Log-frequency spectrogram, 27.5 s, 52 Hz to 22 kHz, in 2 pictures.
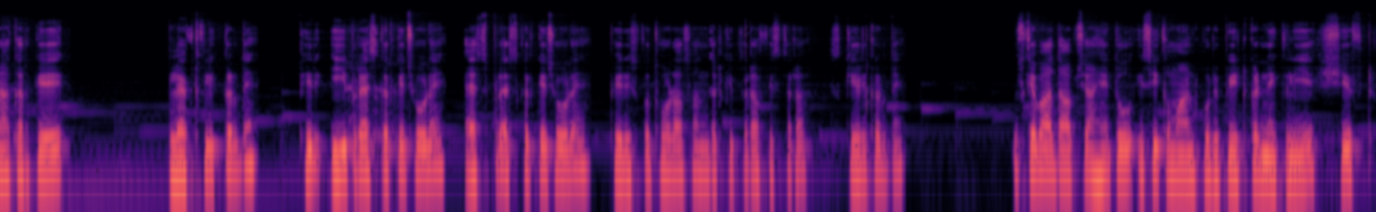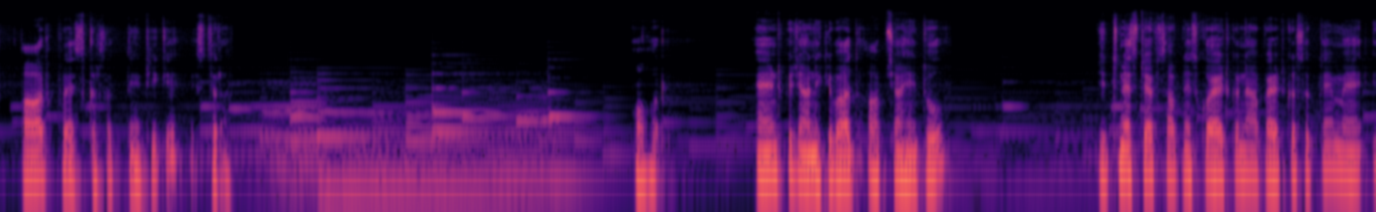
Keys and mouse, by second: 3.7 e, 14.0 shift+r, 15.1-18.3 typing, 21.4 shift+r, 24.5 ctrl+z, 26.2 ctrl+z, 26.6 ctrl+z, 27.1 ctrl+z.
